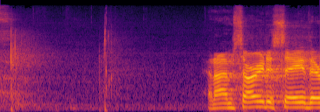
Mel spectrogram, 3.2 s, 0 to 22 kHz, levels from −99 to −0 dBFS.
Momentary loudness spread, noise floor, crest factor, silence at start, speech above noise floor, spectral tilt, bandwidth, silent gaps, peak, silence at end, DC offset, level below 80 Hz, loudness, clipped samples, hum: 19 LU; -55 dBFS; 16 dB; 0 s; 38 dB; -3.5 dB/octave; 18 kHz; none; -6 dBFS; 0 s; under 0.1%; -62 dBFS; -17 LUFS; under 0.1%; none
